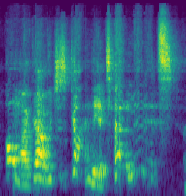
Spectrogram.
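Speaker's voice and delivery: alarmed, caught off guard; sudden panic, rising high; panicked surprise. Retold or imitated. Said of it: "Oh, like".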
